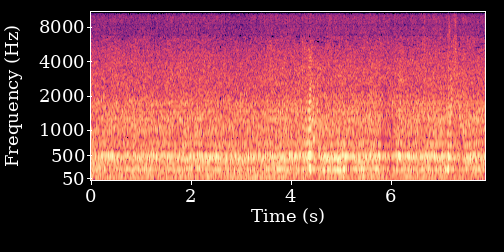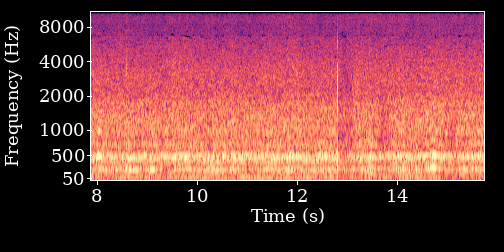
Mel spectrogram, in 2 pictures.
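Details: Steady humming of bees across the whole stretch, layered droning tones with a few soft clicks and taps scattered through.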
